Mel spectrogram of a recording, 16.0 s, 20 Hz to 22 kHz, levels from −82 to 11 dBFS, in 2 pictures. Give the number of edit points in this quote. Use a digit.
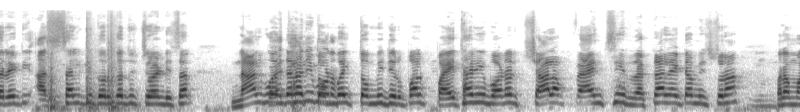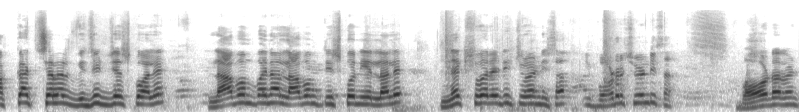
0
